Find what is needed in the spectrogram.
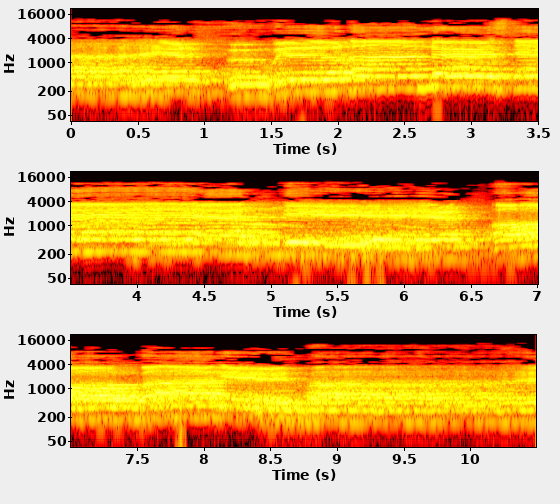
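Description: A man singing unaccompanied in long held notes with a wavering pitch, breaking off briefly every few seconds between phrases.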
